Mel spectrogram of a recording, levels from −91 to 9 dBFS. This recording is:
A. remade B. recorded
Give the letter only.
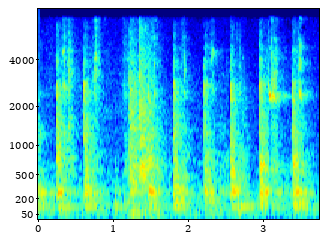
B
